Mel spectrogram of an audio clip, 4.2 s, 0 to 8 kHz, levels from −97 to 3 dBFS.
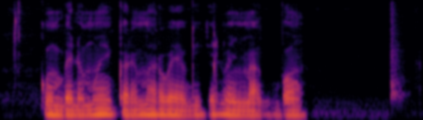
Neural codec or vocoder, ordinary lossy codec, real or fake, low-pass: none; none; real; none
